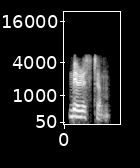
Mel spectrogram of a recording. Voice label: "meristem", Indian

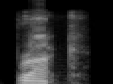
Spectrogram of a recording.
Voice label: "RUC", British

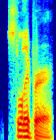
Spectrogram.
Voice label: "sliver", American

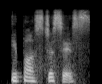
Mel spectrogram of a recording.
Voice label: "hypostasis", Indian

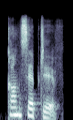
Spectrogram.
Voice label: "conceptive", Indian

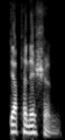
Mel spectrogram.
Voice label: "definition", American

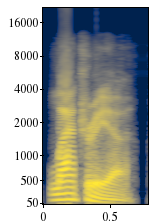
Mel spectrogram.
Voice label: "latria", American

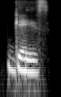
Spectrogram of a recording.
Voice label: "gaze", Indian

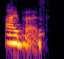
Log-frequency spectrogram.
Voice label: "eyebath", Indian

